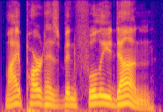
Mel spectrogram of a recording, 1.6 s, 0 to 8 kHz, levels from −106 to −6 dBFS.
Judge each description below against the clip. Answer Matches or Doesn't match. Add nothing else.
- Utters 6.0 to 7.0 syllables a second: Doesn't match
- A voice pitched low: Matches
